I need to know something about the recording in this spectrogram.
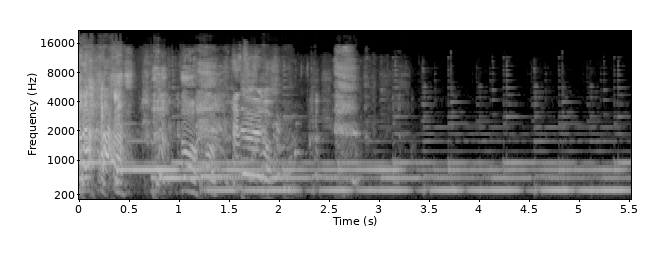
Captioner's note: all laugh; laughs; poignant music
